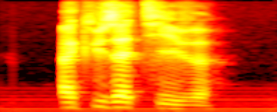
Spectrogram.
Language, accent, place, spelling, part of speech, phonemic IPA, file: French, France, Lyon, accusatives, adjective, /a.ky.za.tiv/, LL-Q150 (fra)-accusatives.wav
- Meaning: feminine plural of accusatif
